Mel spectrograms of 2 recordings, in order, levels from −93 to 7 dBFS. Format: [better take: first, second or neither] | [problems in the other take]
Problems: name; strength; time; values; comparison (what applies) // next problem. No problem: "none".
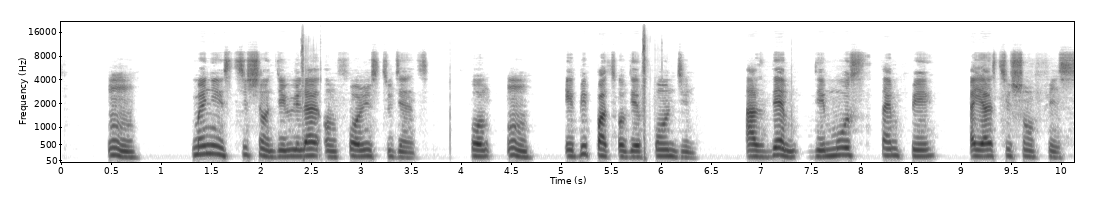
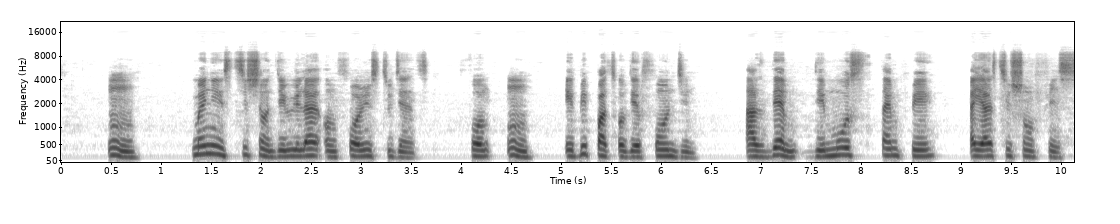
second | noise reduction (neural mask model RNNoise)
